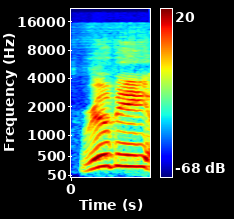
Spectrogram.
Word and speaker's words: RWBY: Online, Kill la Kill, Ruby, or as it is spelled, RWBY, I believe, Yuki Yuna is a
